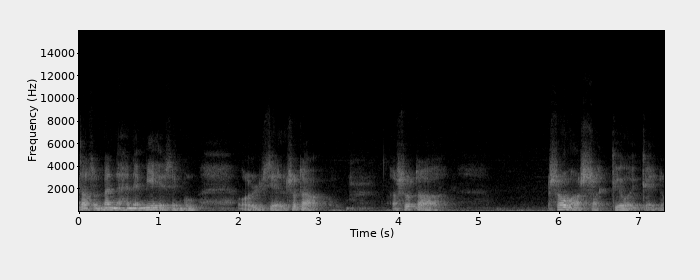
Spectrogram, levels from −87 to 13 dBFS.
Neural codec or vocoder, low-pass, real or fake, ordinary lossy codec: none; 14.4 kHz; real; none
